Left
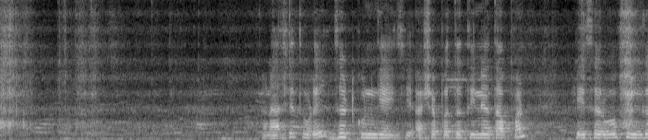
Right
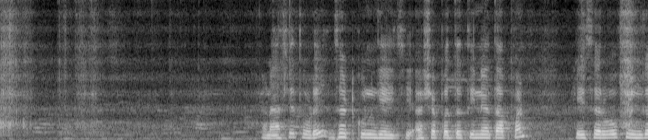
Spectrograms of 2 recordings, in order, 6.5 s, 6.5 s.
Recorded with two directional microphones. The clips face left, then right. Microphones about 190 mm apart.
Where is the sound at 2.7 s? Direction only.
40° right (ahead or behind).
